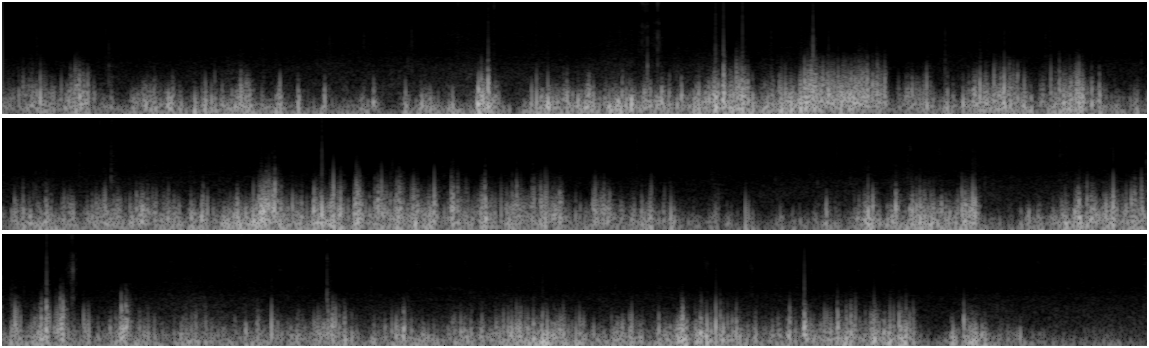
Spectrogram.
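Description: Wind buffeting the microphone in uneven gusts, mixed with many irregular soft thumps from a herd of dromedary camels walking on sand.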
